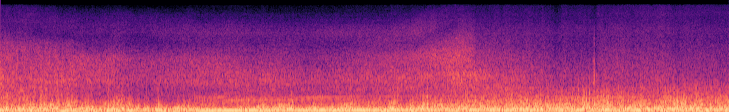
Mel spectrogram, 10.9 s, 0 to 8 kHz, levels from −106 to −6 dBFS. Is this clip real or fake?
real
